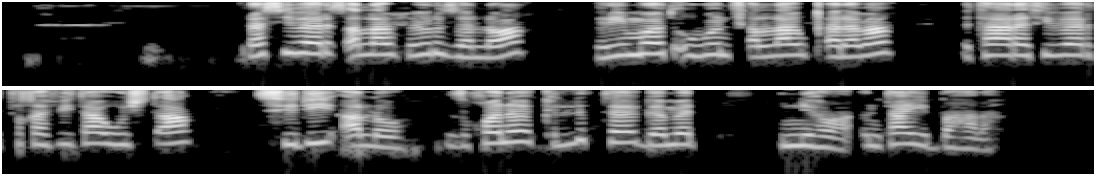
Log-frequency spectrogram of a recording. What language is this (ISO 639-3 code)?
tir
